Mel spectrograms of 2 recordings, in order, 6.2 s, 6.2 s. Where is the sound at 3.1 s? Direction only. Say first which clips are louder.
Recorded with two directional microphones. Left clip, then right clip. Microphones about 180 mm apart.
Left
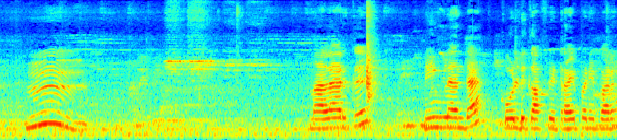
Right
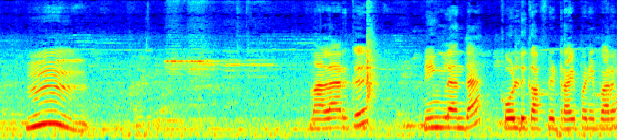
Right 1 dB; 30° right (ahead or behind).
